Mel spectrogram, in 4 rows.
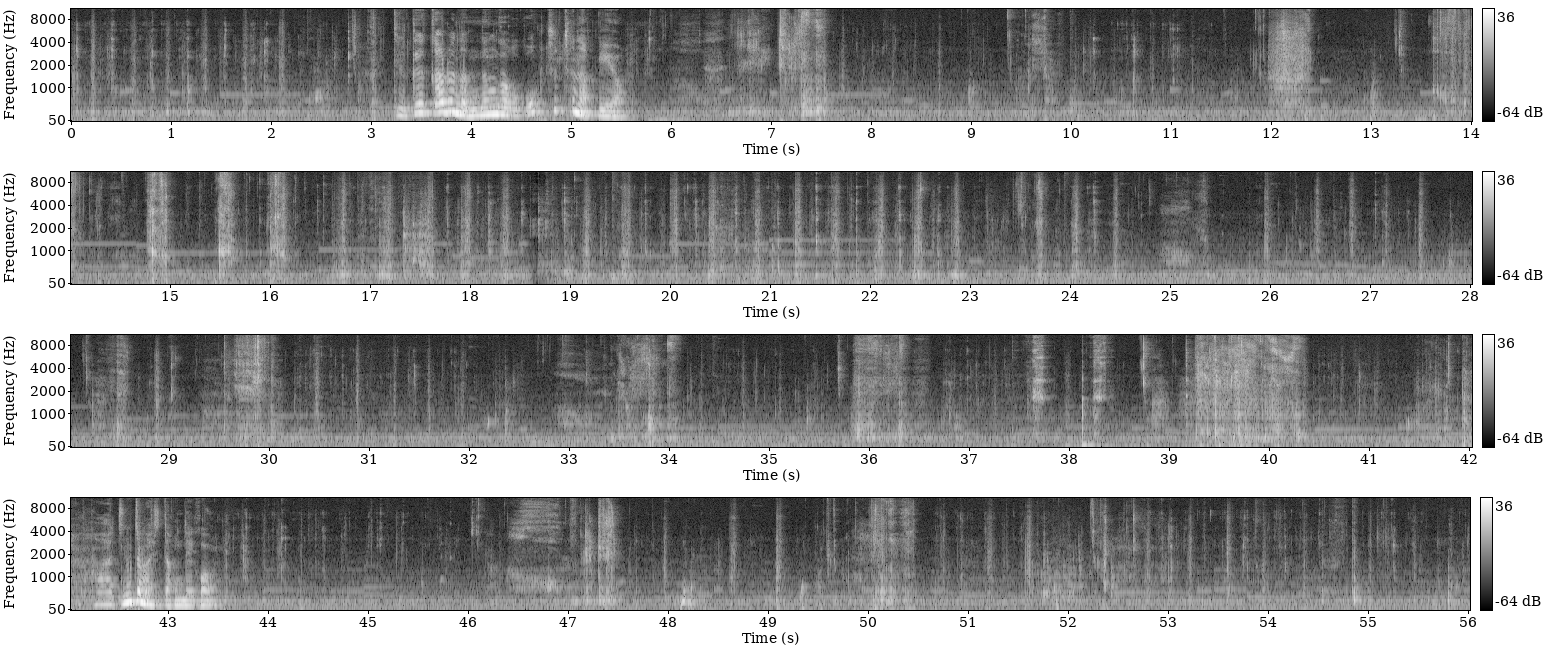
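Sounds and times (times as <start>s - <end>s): chewing: 0.0s - 3.2s, 5.6s - 12.5s, 13.2s - 42.2s, 43.6s - 56.0s
utensils clinking against bowl: 15.6s - 24.2s.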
